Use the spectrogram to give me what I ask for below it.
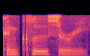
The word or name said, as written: conclusory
